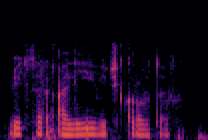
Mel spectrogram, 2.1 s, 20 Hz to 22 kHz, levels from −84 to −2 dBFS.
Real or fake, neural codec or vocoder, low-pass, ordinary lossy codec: fake; codec, 16 kHz, 16 kbps, FunCodec, trained on LibriTTS, 50 frames a second; 7.2 kHz; Opus, 24 kbps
